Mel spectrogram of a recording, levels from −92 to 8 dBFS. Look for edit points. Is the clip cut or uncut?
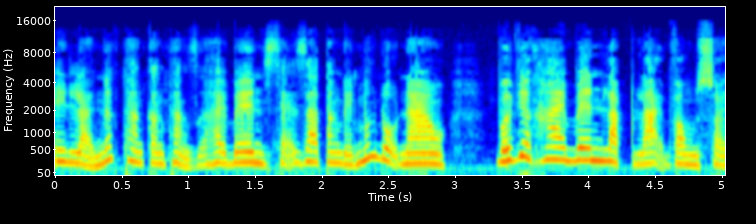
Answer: uncut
